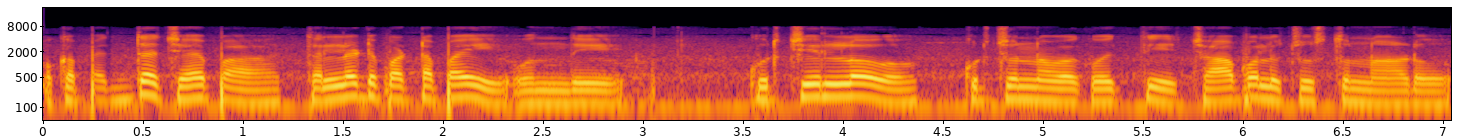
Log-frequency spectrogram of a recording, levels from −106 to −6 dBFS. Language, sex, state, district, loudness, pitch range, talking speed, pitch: Telugu, male, Telangana, Hyderabad, -19 LUFS, 120-155 Hz, 100 wpm, 140 Hz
